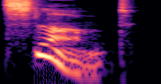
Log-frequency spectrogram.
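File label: "slant", British English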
